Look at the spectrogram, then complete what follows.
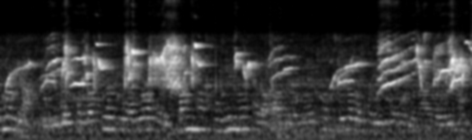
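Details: A captive-bred canary (Serinus canaria) sings goldfinch-style mimicked song: quick twittering runs, rising sweeps and bright high trills in bursts, with a lower buzzy undertone.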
